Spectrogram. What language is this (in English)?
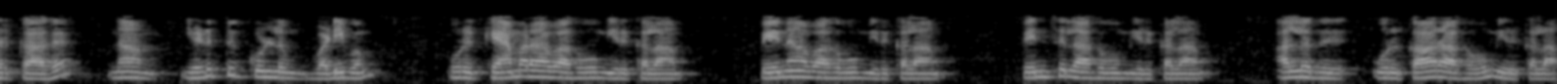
Tamil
